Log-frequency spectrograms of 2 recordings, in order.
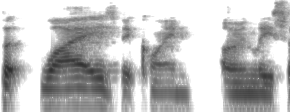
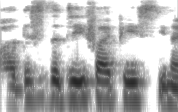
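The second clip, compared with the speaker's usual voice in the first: put-on squirrel voice, pitched higher; 6 semitones higher than usual. Speaker recalls Alan pushing a piece for him to read; Alan's little squirrel accent. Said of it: "in his little squirrel accent".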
